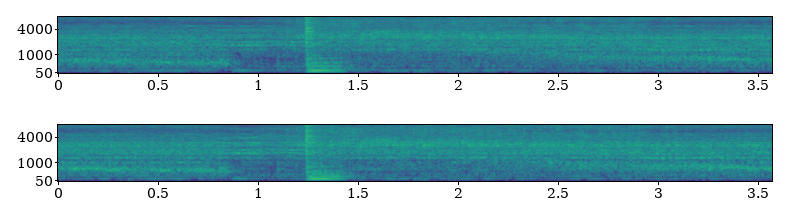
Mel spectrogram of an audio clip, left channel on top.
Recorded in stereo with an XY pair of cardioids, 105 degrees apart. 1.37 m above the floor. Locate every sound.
0.0 s running water: 20° right, 0.8 m
1.2 s a snare drum: 5° right, 0.6 m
